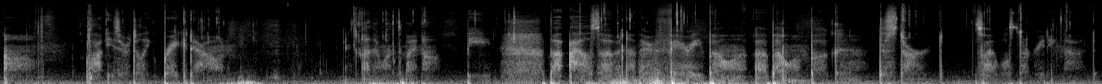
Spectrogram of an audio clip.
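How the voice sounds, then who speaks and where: A woman whispering softly in a breathy, rambling ASMR style, as a host reading and chatting casually. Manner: soft, rambling, repeats words.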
